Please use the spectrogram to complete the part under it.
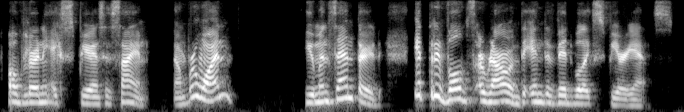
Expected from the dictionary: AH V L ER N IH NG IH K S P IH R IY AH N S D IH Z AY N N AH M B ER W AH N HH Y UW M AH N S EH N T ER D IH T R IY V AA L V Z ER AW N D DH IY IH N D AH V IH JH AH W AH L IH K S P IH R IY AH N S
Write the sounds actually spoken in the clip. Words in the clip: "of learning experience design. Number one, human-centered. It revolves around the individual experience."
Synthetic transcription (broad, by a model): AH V L ER N IH NG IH K S P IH R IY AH N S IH S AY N N AH M B ER W AH N HH Y UW M AH N S EH N T ER D IH T R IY V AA L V S ER AW N D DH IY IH N D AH V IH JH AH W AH L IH K S P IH R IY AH N S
